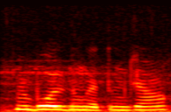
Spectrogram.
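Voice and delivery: ordinary talk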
